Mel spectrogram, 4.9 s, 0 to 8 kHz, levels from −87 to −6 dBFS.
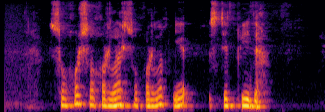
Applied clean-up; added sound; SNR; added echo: none; none; none; none.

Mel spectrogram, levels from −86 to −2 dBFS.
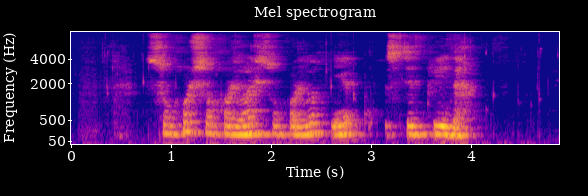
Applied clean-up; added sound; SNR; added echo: neural separator model SepFormer DNS4.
